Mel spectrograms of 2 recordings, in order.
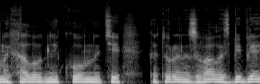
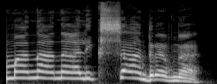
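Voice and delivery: much higher, slow outraged echo; indignant; 13 semitones higher, slower than usual. A narrator's reading. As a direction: throw the formal name back in disgust. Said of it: "возмутилась свекровь".

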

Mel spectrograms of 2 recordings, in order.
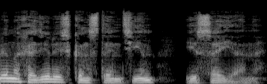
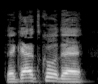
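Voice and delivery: mocking girl; 10 semitones higher, 9 dB louder than usual. A narrator's reading. Sayana continues.

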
